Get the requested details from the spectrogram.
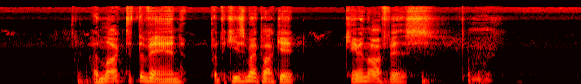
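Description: A man speaks calmly and firmly at close range.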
